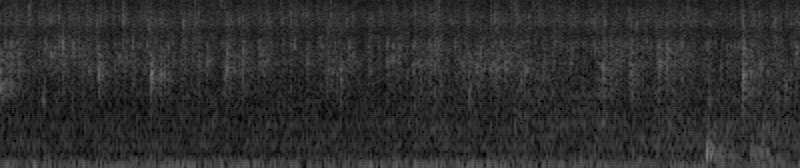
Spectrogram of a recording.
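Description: Water spraying and splattering onto concrete from a motor-driven rig mounted in a wooden frame, as a steady hiss over a low hum.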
